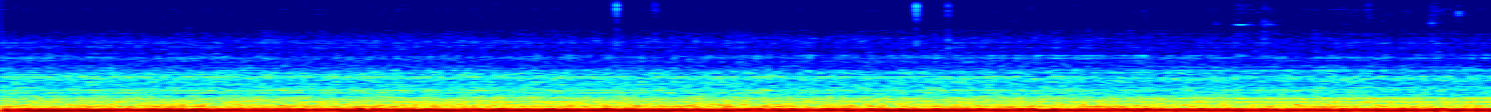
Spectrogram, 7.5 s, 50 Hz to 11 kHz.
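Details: New Yamaha-powered A-iPower 1800 W running / 2300 W starting inverter generator, break-in run, idling: steady even drone of constant pitch, no misses or knocks; runs smoothly and healthy.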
